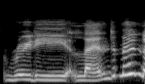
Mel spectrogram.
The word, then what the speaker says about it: Rudi Landeman: Our guest speaker for this morning is Rudi Landeman, and I hope I've said that correctly.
